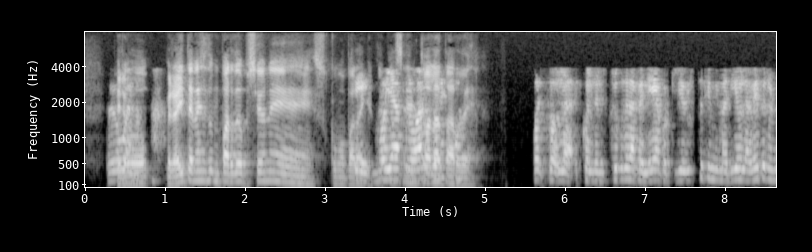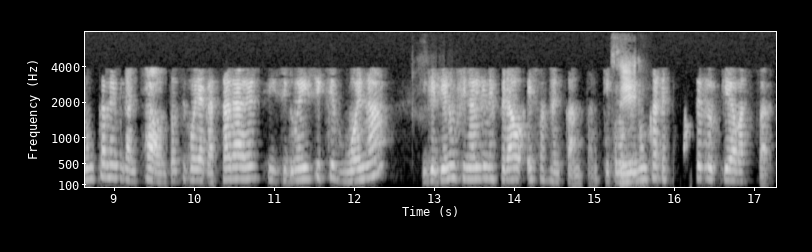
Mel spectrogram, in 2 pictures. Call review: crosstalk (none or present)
present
